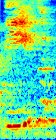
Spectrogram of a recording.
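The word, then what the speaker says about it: those: यहाँ पे देखिए ज के नीचे एक छोटा सा बिंदु है, इसको हम ज नहीं पढ़ेंगे, ज पढ़ेंगे। तो इसका प्रोनाउंस हो जाएगा दीज, इसका हो जाएगा दोज।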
